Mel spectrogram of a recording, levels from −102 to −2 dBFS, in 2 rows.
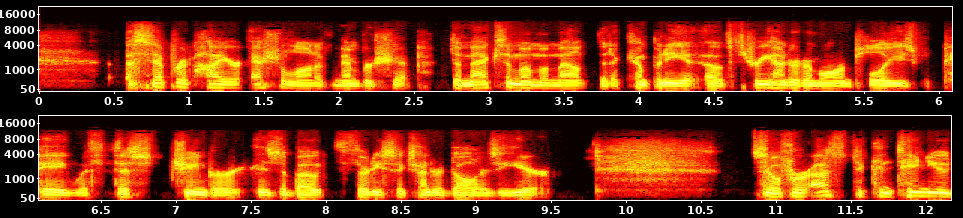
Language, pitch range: English, 90-105 Hz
